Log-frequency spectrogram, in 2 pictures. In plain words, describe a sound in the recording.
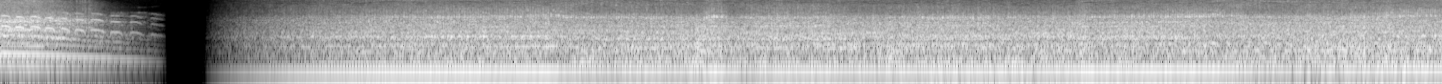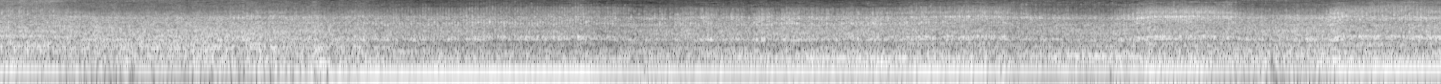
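A tractor engine idles with a steady, low rumble.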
